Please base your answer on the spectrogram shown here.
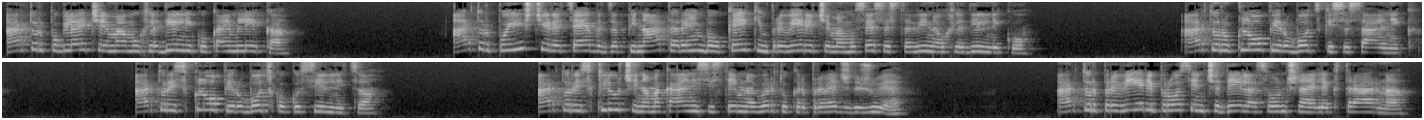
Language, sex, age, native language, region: Slovenian, female, 30-49, Slovenian, Gorenjska region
